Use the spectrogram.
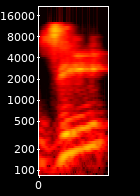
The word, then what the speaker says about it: ze: Next, Z and her. Chris ate her food because Z was hungry. Z is pronounced like Z.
